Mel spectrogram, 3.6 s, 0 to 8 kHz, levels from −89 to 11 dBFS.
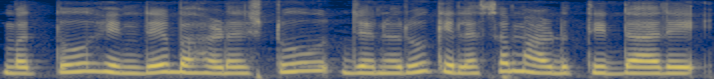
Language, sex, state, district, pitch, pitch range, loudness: Kannada, female, Karnataka, Bidar, 245 Hz, 235-275 Hz, -14 LUFS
